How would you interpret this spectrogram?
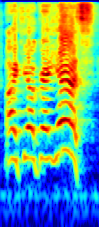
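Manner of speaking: loud, high, pumped-up shout; all out. Shown as a demonstration. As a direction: fire it off at full energy. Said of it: "go as fast as you can. All out".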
